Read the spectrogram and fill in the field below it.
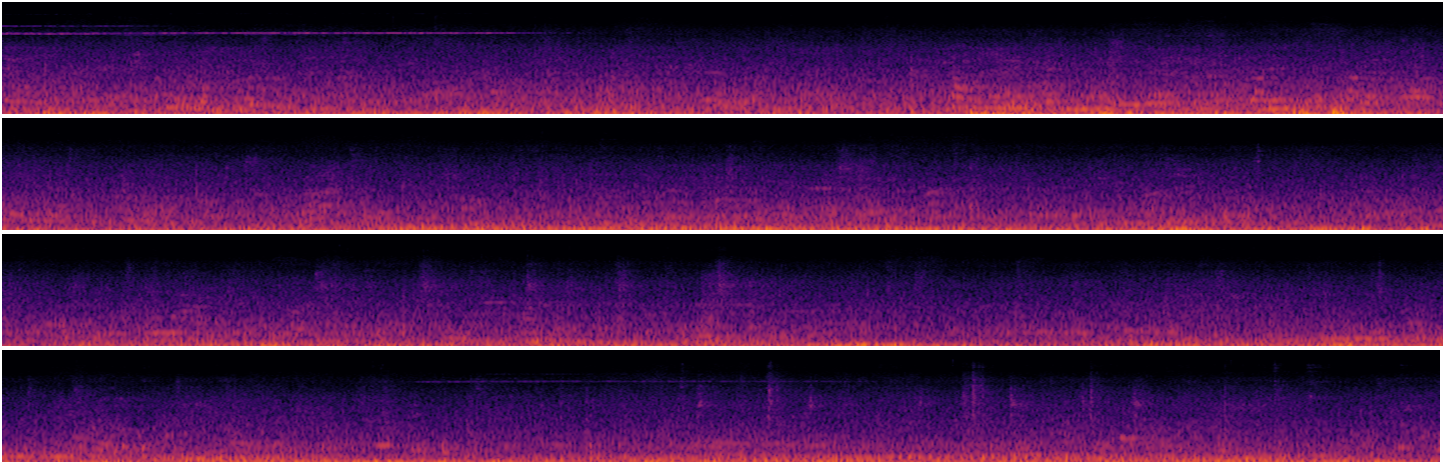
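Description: Outdoors, a steady low rumble of wind and street noise fills the air.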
